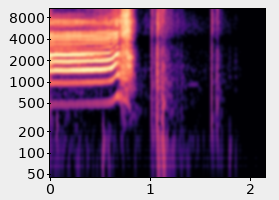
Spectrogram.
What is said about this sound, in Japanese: 何？今の大きい音。 あれは花火だぜ。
